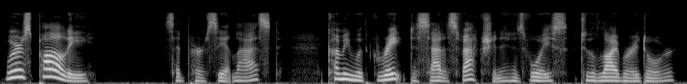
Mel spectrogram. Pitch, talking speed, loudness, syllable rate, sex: 190 Hz, 150 wpm, -19 LUFS, 5.1 syllables/s, female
